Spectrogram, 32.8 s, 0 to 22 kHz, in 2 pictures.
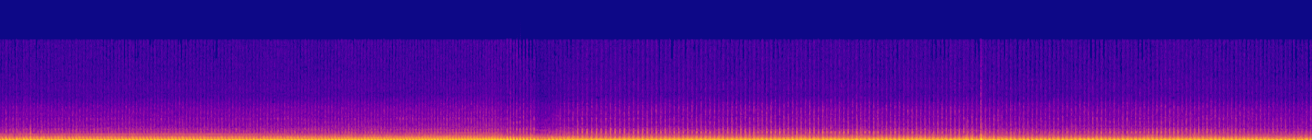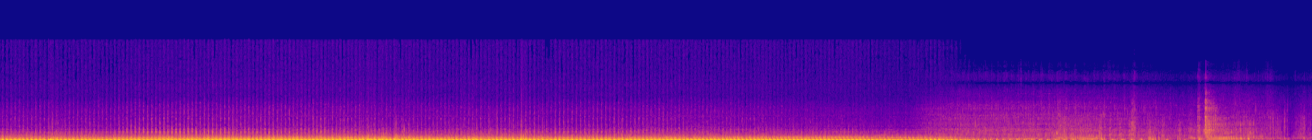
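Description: Royal Enfield Classic 350's single-cylinder engine running steadily under way on a dirt track. Its pitch steps down about six seconds in, then holds even. Near the end it drops away sharply, leaving a much quieter hiss.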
